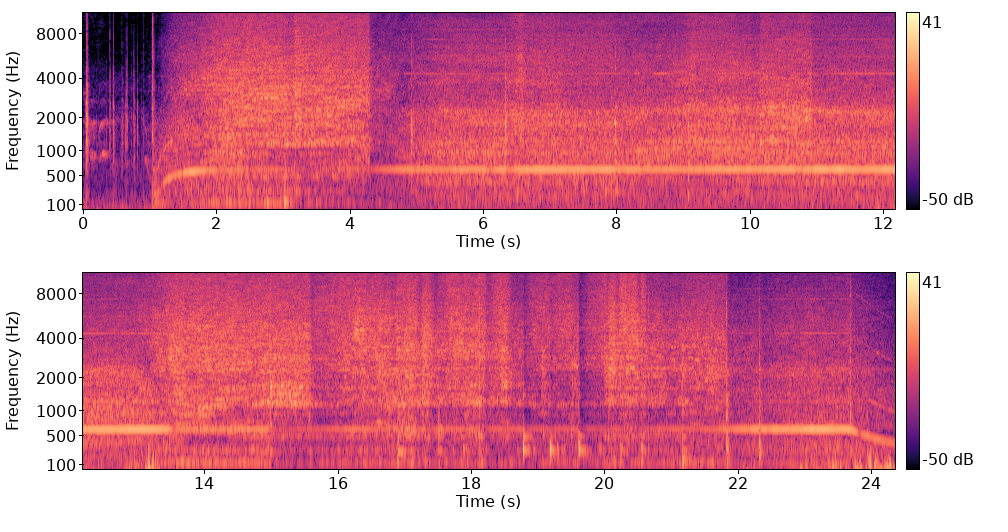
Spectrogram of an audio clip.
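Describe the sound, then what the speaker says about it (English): A vacuum cleaner runs loudly and continuously with a steady high whine, briefly dropping out mid-way, accompanied by scraping and rubbing as it cleans residual silicone from an aquarium. "clean up that residual bit of silicone using just a vacuum cleaner"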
